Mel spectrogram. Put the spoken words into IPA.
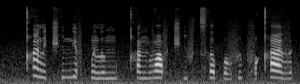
qʰ ə̃ l ə t͡ʃʰ i mʲ ɑ f p ə̃ l ʊ ŋ ə p qʰ ə˞ ŋ v ɑ f t͡ʃʰ i f t͡sʰ ʌ p ʌ v f ɪ p f ə qʰ æ v

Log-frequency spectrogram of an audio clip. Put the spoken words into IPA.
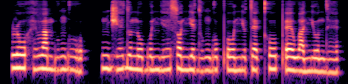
ɭ o h ɛ̤ v a m b o̤ ŋ ɡ o̤ | n d͡ʒ ɛ̤ d ʊ n o b o nʲ ɛ̤ s ɔ nʲ ɛ d o̤ ŋ ɡ o pʼ o nʲ o t ɛ kʰ o pʼ ɛ w a nʲ o n d ɛ̤

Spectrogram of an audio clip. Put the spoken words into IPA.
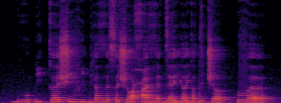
bʱ u ɓ i k ɜ ʃ i v i b j ɜ ɦ ə s ʌ ʃ ɔ ħ æ ɦ ɛ d ɛ j ɜ j ʌ d ə t͡ʃ ʌ | v ɜ

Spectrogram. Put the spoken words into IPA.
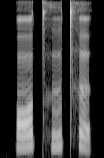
ɔ t̪ʰ ɯ t̪ʰ ə

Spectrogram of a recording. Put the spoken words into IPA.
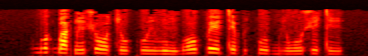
ɡʷ a˦ ɡ͡b a˨ k͡p ĩ˦ ʃ oː˨ t͡s uː˨ kʷ iː˨ v ũ˨ ɡ͡b oː˦ p eː˦ t e˨ p i˦ k͡p uː˨ b i˨ w u˦ ʃ i˨ t i˨˦

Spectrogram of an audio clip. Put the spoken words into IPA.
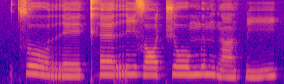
t͡s oː˦˨ r eː˨ kʰ ɛ˦ r i˦ z ɔ˦ t͡ʃ oː˦ m ɪ˦ m ɡ ã˨ k͡p i˨˦

